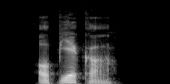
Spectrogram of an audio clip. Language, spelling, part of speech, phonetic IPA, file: Polish, opieka, noun / verb, [ɔˈpʲjɛka], Pl-opieka.ogg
